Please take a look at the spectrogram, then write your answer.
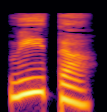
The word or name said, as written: ವಿತ್ತ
